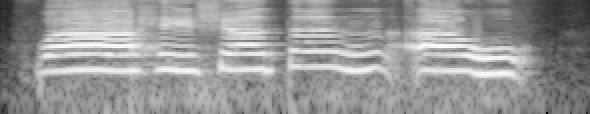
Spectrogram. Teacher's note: tidak boleh mendengung tapi jelas, izhar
